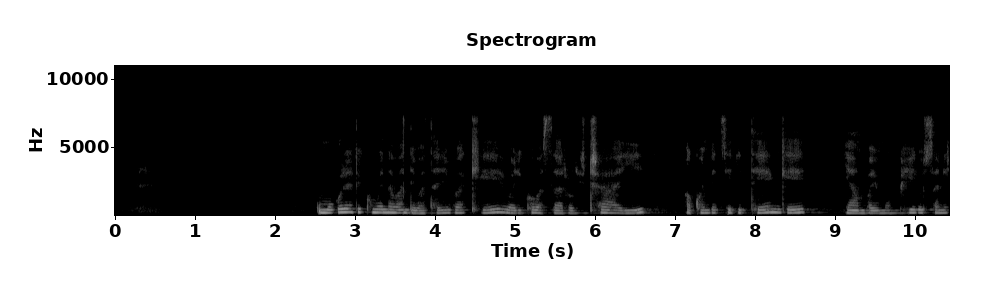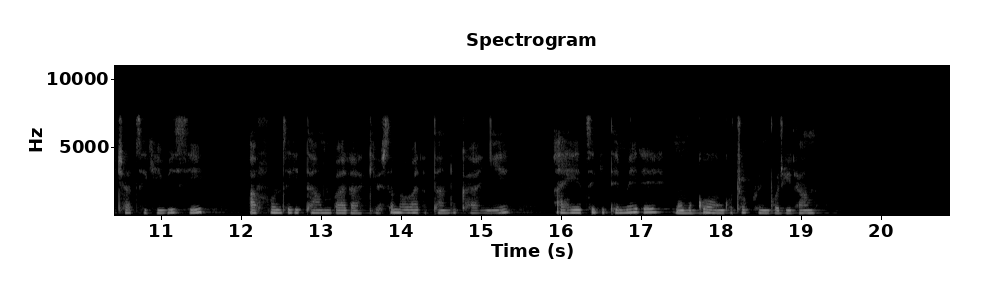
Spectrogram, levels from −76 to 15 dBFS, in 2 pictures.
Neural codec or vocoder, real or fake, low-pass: none; real; 7.2 kHz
